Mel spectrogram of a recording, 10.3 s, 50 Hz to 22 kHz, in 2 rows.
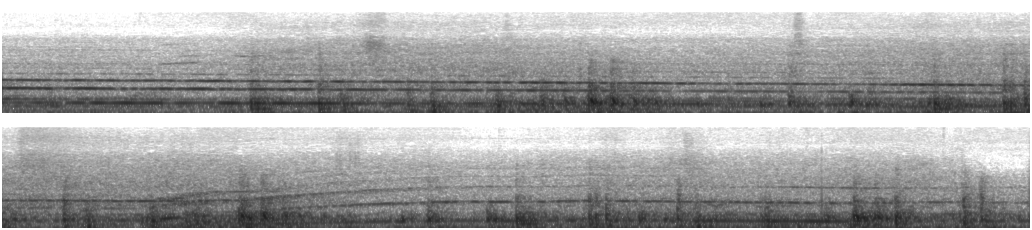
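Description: Siren of FDNY Rescue 5's heavy rescue truck sounding on a response. Its pitch sinks slowly for about five seconds, then rises again about six seconds in and holds, over the rumble of the truck's engine.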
